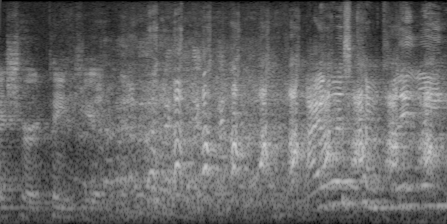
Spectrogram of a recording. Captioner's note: audience laughing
